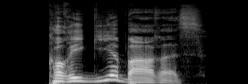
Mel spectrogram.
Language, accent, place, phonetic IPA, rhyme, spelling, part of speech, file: German, Germany, Berlin, [kɔʁiˈɡiːɐ̯baːʁəs], -iːɐ̯baːʁəs, korrigierbares, adjective, De-korrigierbares.ogg
- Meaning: strong/mixed nominative/accusative neuter singular of korrigierbar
